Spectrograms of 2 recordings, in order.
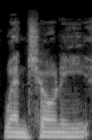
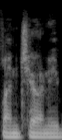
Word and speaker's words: Lencioni: Patrick Lenchon, it's spelled Lencion is what it looks like, but it's pronounced Lenchon. But uh Patrick Lanchone, if if I ever get a chance to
